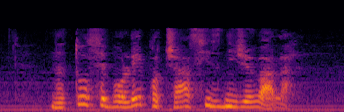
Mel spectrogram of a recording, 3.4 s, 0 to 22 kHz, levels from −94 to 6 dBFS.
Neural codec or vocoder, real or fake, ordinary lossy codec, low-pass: none; real; AAC, 24 kbps; 19.8 kHz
